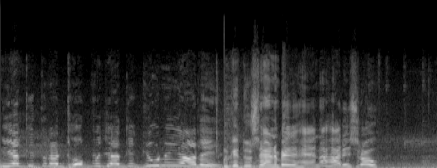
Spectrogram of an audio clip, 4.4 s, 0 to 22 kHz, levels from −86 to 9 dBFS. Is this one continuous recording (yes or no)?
no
